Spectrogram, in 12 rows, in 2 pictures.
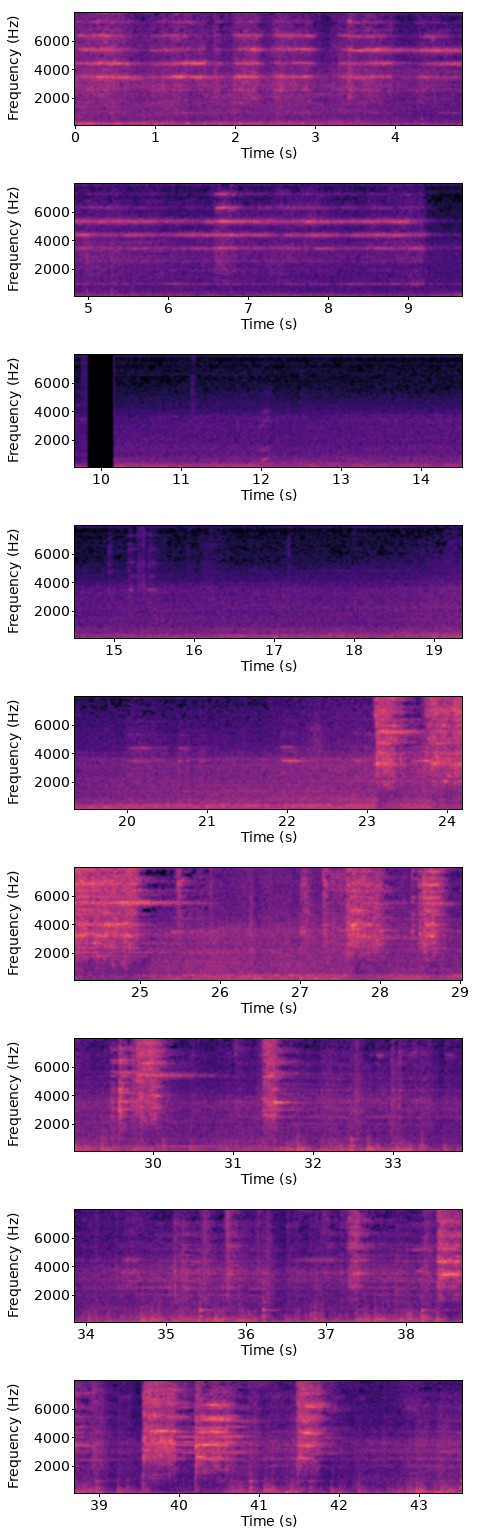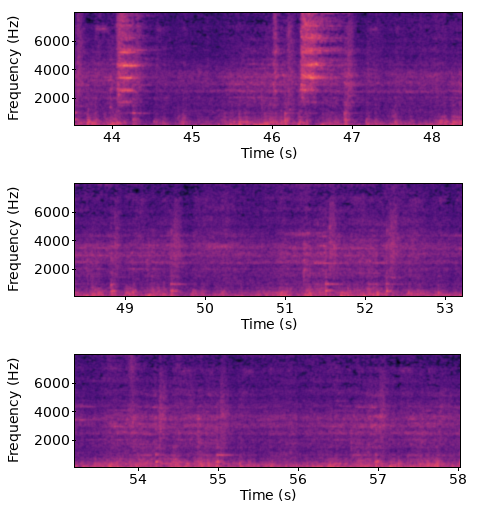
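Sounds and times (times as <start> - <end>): high wheel squeal: 0.0 - 9.6, 23.1 - 31.8
steady train hum: 0.0 - 58.0.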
